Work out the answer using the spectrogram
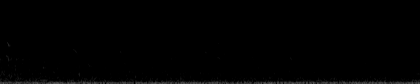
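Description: Near silence: a few faint, short bird calls over a low steady rumble.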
